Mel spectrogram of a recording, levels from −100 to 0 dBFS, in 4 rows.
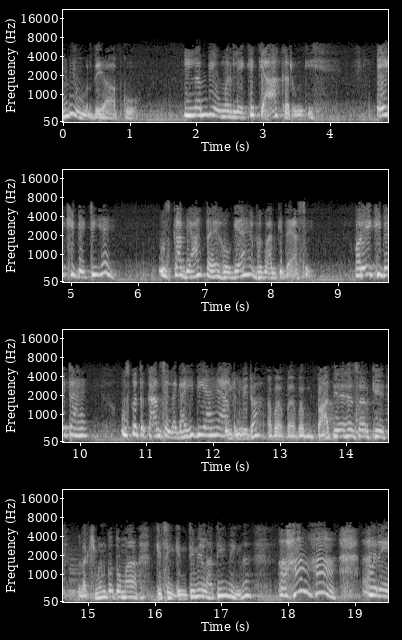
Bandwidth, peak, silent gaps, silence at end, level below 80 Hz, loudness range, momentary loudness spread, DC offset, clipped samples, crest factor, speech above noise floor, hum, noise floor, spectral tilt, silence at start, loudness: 6.8 kHz; -6 dBFS; none; 0 s; -62 dBFS; 2 LU; 11 LU; under 0.1%; under 0.1%; 16 dB; 20 dB; none; -42 dBFS; -5.5 dB/octave; 0 s; -23 LUFS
